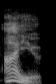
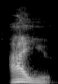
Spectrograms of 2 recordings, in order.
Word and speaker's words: Aiyuk: Matt Mayoko called him Aiyuk. Aiyuk. Yeah. Like the emphasis on the front. Yeah. On the first, Aiyuk. The emphasis Brandon on the first Aiyuk. syllable.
